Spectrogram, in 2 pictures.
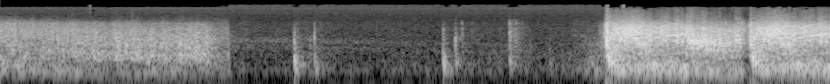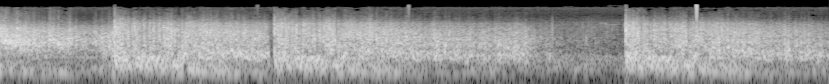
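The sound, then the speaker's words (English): Gunshots in a shootout around a hotel with rooftop snipers. Sharp cracks ring out over a few quieter seconds, then more shots burst amid a loud, continuous roar of noise. “Another bullet brings down a roof sniper.”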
